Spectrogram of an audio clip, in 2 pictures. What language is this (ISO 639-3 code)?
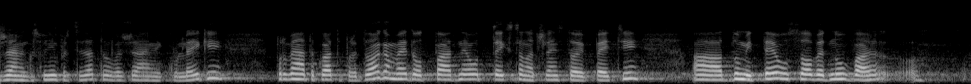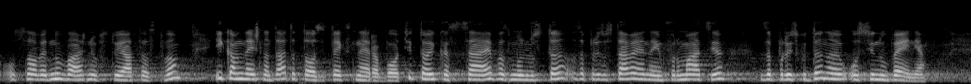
bul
